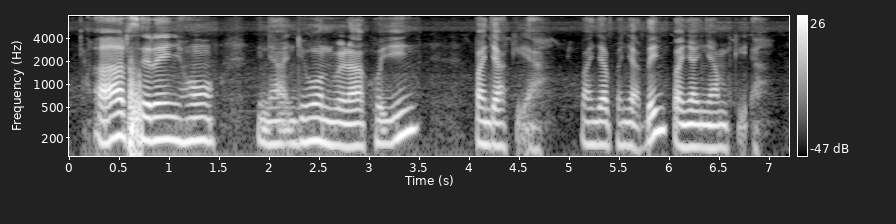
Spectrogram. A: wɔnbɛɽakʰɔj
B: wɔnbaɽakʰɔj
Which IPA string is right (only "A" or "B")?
A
